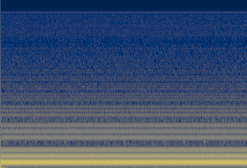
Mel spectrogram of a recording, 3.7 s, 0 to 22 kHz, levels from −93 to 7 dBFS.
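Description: A short recording of sounds with no technical faults to report, with nothing in its level, continuity or frequency content that calls for comment.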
